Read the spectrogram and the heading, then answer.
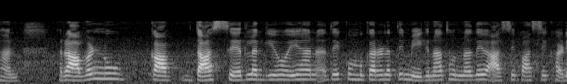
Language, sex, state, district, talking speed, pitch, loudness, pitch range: Punjabi, female, Punjab, Pathankot, 170 wpm, 215 Hz, -21 LUFS, 200-230 Hz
